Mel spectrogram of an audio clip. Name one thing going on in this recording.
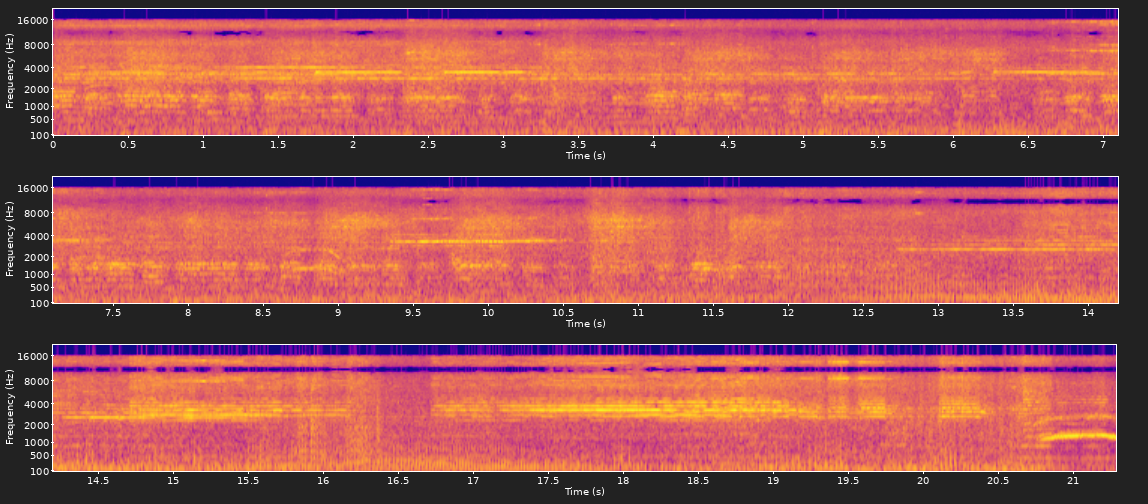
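Many motorbike engines rumble and putter close by.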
